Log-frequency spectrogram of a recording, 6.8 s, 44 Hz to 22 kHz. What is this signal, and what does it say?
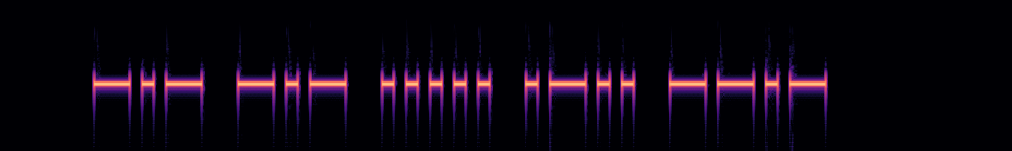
Morse code, heard as a keyed tone, about 15 wpm, 700 Hz. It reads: KK5LQ
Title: USA Call Signs - 5 Characters - Repeated 2x - 15wpm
